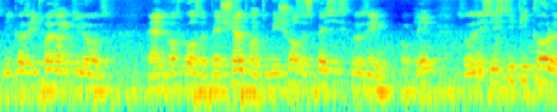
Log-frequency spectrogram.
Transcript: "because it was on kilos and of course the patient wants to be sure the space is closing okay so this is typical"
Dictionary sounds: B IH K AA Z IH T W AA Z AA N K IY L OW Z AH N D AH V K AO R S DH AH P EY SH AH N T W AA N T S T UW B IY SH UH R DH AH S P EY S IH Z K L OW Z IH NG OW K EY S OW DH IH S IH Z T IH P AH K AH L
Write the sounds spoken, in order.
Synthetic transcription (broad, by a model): B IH K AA Z IH T W AA Z AA N K IY L OW Z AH N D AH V K AO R S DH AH P EY SH AH N T W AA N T T UW B IY SH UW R DH AH S P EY S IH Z K L OW Z IH NG OW K EY S OW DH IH S IH Z T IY P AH K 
